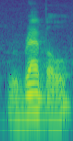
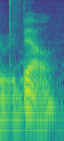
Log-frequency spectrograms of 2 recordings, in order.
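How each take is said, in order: First: The stress is on the first syllable. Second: The stress is on the second syllable. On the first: A person who rebels. "that means um, a person who just rebelled or a person who is rebellious" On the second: The action of rebelling. "that's an action word, it's a verb"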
